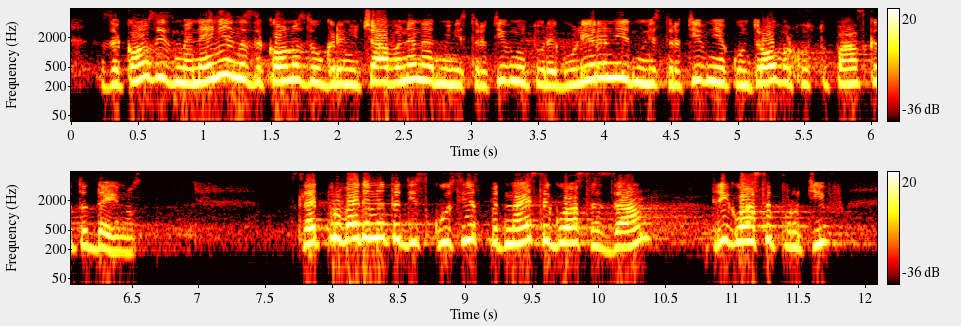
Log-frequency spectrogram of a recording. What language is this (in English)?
Bulgarian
